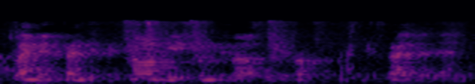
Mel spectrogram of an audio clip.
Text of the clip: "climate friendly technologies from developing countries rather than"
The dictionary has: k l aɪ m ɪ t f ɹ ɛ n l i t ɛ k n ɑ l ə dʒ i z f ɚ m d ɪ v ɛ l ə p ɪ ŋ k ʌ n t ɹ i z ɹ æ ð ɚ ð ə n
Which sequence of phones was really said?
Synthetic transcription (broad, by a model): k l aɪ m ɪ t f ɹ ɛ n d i t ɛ k n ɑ l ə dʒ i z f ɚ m d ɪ v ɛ l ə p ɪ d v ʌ t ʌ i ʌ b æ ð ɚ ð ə n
